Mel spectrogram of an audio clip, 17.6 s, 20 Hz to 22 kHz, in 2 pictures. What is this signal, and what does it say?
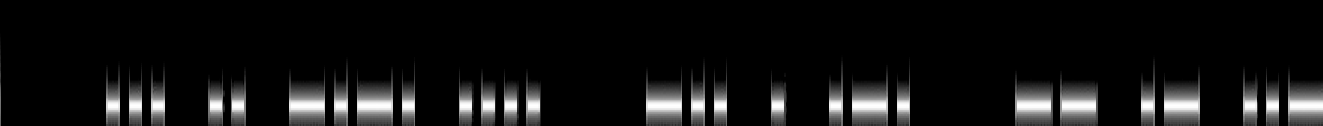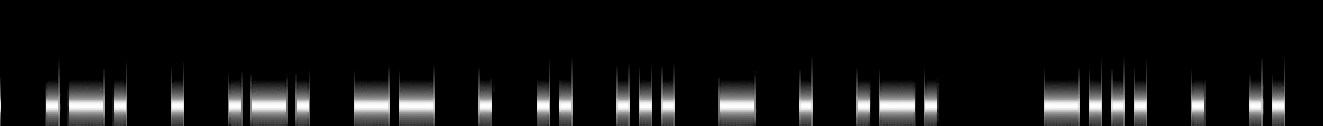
Morse code, heard as a keyed tone, about 16 wpm, 680 Hz. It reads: SICH DER MAURERMEISTER BEI
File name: Morsekurs / Witze / Witz 17.Oktober 2023 70 F80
